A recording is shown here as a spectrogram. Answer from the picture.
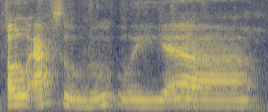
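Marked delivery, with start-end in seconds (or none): none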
